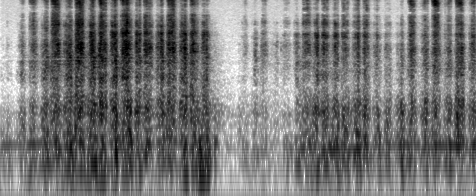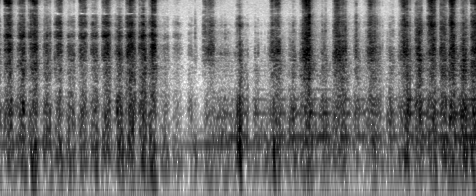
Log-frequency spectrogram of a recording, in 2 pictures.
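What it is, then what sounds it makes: Dry bar of soap, crumbling. A rectangular, solid, cream-colored dry bar of soap is held in one hand while long acrylic nails scrape and crumble its surface, letting soap crumbs fall onto a white table. The clip is a fast, uneven run of bright, dry scratching and crackling strokes, with a brief quieter pause near two seconds and another around six and a half seconds.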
